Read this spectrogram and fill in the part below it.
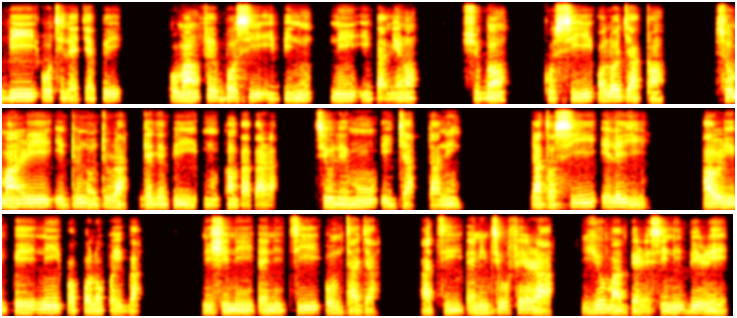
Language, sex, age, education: Yoruba, male, 30-45, tertiary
